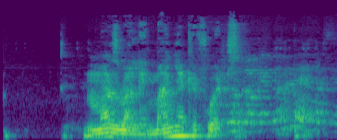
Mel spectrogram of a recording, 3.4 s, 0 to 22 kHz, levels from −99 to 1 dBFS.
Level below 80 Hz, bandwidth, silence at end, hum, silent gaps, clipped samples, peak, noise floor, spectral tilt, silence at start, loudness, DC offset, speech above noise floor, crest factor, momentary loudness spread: -58 dBFS; 12 kHz; 0 s; none; none; under 0.1%; -6 dBFS; -67 dBFS; -7.5 dB/octave; 0.05 s; -22 LUFS; under 0.1%; 46 dB; 18 dB; 15 LU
